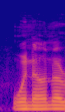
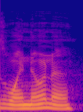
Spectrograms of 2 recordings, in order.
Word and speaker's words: Winona: Michael Keaton Jenna Ortega Winona Rider is that how you say it that wiona no it's winon damn well I've been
